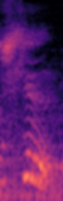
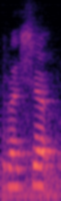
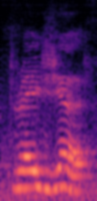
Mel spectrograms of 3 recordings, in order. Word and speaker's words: treasure: And then you have treasure, that is J. Okay, it is not sh, treasure. Okay, how do you pronounce it? You pronounce it as treasure.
